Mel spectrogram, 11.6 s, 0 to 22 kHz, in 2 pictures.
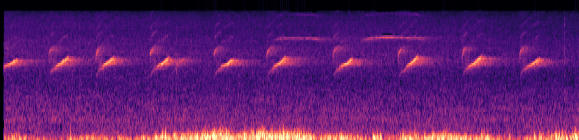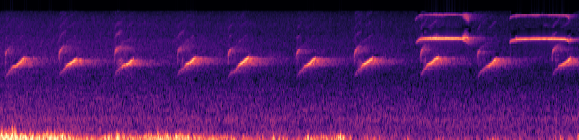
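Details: A flying young Eurasian pygmy owl gives its begging call, thin, high, rising squeaks about twice a second, over a low rumble of wind, with sharp high chirps near the end; Stolowe Mountains National Park, Sudeten, Poland, July 2025.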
